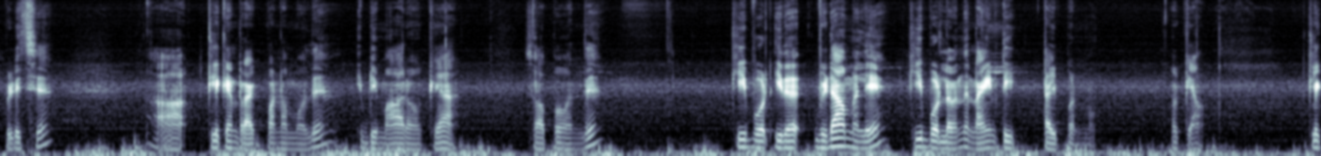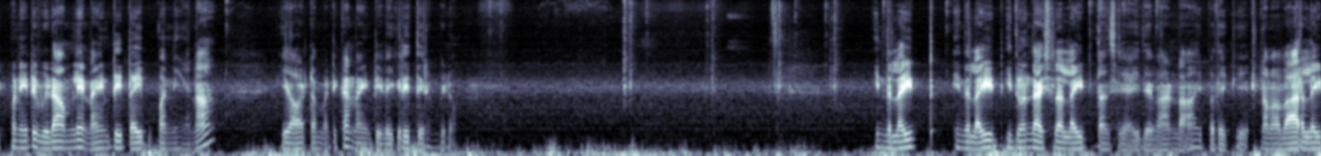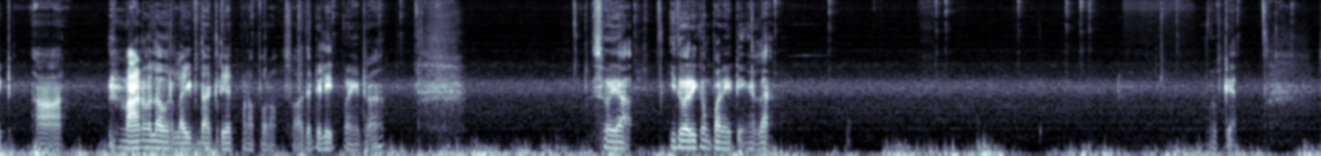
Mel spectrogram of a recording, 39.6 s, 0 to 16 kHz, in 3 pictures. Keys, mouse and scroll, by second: 1.5-15.5 click, 9.4-10.3 typing, 18.1 click, 19.7-20.2 shift+middle drag, 20.7-21.0 scroll down 2, 21.2-22.1 shift+middle drag, 22.1-22.9 drag, 24.2 drag, 24.5-25.0 drag, 25.7 Delete, 28.6 click, 29.0-29.5 shift+middle drag, 32.3-32.9 shift+middle drag, 34.1-34.7 click, 35.8 click, 37.3 drag, 37.6-38.0 scroll up 3, 38.2-39.3 shift+middle drag.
